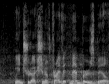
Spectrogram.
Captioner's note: speaking French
